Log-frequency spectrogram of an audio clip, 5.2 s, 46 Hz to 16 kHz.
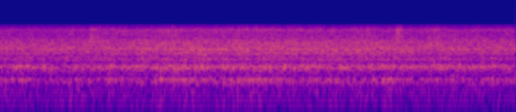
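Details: Honey bees at a hive on 13 May 2013 at 14:04, young bees making their first flights on a warmer day after several cold, rainy ones; a dense, steady swarm-like hum of many wings fills the whole stretch without pause.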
